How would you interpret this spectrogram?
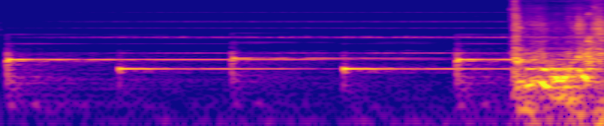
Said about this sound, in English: When I got in the car, it wouldn't start.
